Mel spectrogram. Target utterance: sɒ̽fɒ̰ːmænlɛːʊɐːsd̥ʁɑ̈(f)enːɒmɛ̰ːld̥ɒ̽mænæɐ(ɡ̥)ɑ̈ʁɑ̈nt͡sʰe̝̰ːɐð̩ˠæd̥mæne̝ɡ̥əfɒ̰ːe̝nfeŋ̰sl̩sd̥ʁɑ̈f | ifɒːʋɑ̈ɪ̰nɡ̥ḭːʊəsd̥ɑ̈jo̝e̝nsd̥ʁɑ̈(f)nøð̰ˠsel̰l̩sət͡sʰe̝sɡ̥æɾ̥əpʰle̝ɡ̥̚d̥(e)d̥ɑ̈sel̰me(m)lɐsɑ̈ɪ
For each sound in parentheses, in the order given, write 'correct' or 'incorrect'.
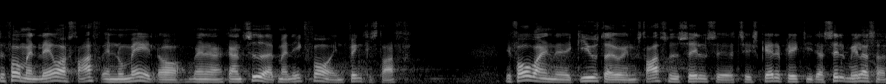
correct, correct, correct, incorrect, incorrect

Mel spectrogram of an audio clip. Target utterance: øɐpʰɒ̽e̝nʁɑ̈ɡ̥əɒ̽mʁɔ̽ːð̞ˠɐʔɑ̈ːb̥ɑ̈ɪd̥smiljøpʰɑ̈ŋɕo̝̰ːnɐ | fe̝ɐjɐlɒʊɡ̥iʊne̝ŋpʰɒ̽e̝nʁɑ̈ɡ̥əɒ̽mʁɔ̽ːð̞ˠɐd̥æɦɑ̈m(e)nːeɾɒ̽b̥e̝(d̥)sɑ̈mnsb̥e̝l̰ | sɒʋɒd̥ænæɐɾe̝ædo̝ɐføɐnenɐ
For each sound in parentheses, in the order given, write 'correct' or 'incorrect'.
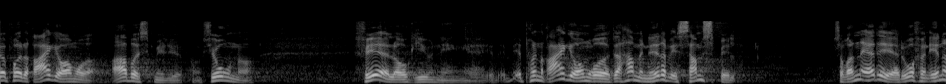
incorrect, correct

